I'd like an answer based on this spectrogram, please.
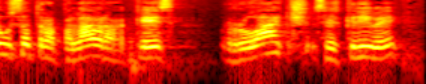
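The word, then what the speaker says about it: רוח: otra palabra que es roach se escribe se pronuncia roja en el hebreo entonces vemos aquí que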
